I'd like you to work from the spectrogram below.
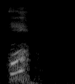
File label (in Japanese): おっ, kawaii voice; ASMR; 色々なワンショット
